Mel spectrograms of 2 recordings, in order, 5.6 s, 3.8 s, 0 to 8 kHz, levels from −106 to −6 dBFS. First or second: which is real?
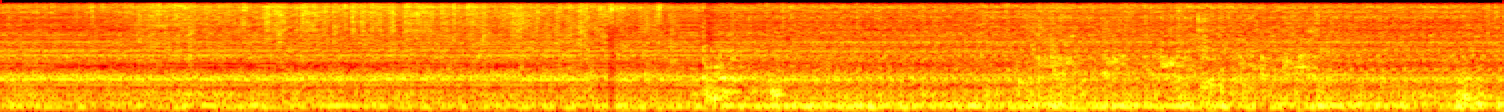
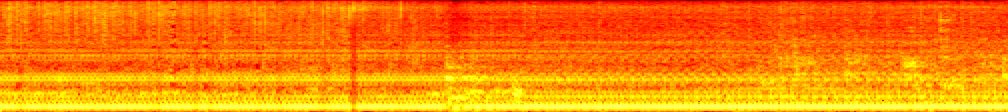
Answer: second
